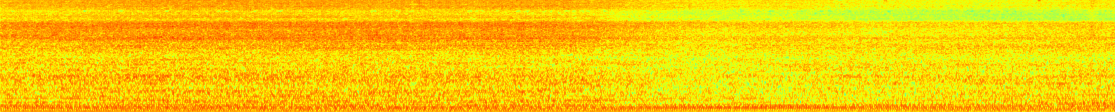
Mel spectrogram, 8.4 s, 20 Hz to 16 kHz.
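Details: Kohler 100 generator after overcrank/ignition fix (swapped sensor wires corrected, roughly 4-year-old battery just replaced): steady low throb with an even beat, no misses or stumbles; starts and runs smoothly, holding its speed.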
